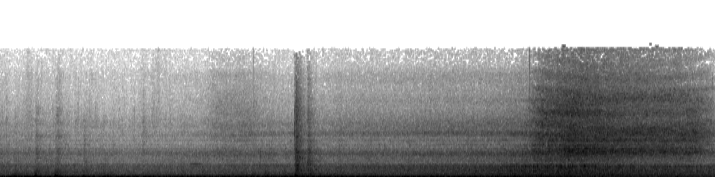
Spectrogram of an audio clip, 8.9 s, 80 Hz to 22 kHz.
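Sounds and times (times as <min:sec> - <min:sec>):
passenger railcar rumbling on tracks: 0:00.0 - 0:08.9
rail clacks: 0:00.0 - 0:08.9
railcar wheel hiss: 0:02.6 - 0:08.9.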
